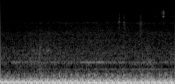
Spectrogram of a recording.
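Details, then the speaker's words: Beater car's muffler, ripped off, refitted cheaply with a can and strap clamps; mismatched pipe sizes leave an exhaust leak at the joint, giving a deep idle rumble with a blatty, still slightly loud note, quieter than before. "But my pipe size didn't line up, so I would say it's quite a bit quieter. Still a little loud though, but definitely happy with it because I didn't want to go pay another $500 to $800 to have that replaced."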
